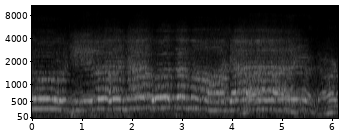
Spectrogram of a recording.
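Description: A man chanting a devotional song into a microphone, with long held notes that slide up and down.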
